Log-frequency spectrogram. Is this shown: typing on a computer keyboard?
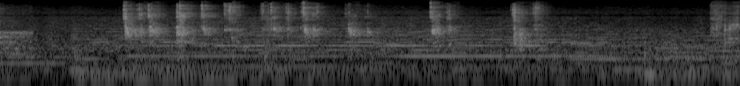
yes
